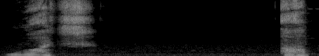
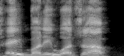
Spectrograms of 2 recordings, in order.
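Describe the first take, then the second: First: Low, quiet, icy-slow retort; irritated deadpan. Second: Mock chirpy greeting, high and loud; peppy and chirpy. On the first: Retold or imitated. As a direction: leave a long pause between the two words. Irritated deadpan reply to chirpy greeting. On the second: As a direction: fake a perky hello, pitched up. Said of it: "he tries all peppy and chirpy".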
